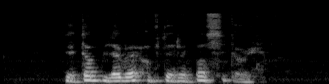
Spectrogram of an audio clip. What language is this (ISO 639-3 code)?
eng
